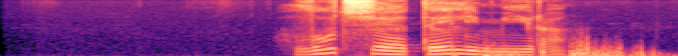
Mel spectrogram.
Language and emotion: Russian, neutral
